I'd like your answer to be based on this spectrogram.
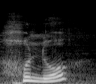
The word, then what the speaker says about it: Renault: E aí, assim, nesse acordo todo aqui, então a McLaren deve receber motores da Renault o ano que vem. Renault, eu falei certo? Não, a pronúncia francesa eu sei que tá certo porque eu fui numa exposição.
